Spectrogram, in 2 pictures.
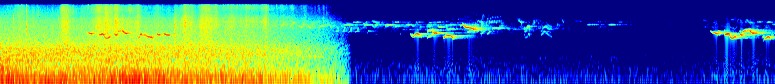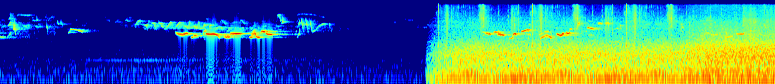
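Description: Birds chirping in short clustered bursts over a steady hiss of outdoor background noise. About seven seconds in the background hiss fades out entirely, leaving only three clusters of chirps, and the hiss returns about twenty-four seconds in.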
